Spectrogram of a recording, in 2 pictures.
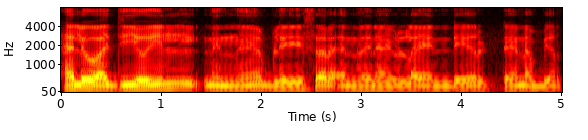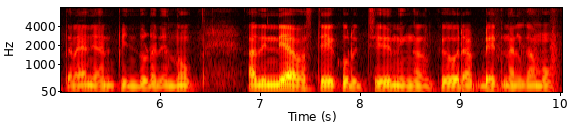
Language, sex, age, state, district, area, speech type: Malayalam, male, 18-30, Kerala, Wayanad, rural, read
